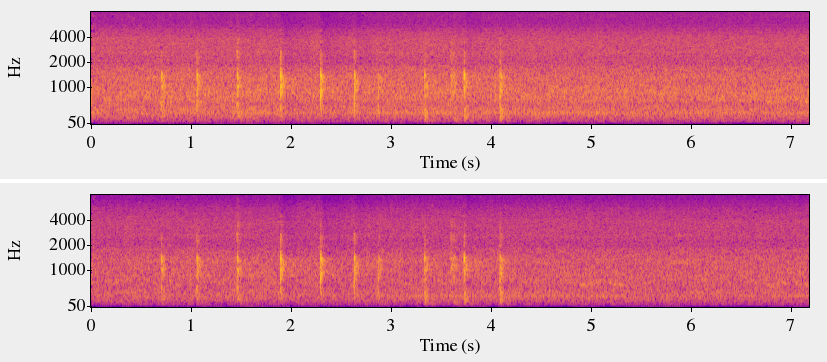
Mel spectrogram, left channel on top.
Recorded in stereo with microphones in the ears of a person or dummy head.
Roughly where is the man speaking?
No man speaking in this recording.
